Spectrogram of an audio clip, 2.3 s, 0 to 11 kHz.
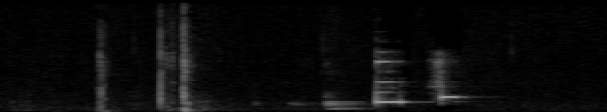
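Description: Two sharp clicks as a micro-USB plug is pushed into a Samsung Galaxy S3. About a second later comes a short electronic chime of a few notes stepping up in pitch, signalling that the USB device has connected.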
